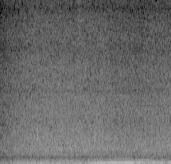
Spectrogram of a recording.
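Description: Outdoor traffic noise: a motor vehicle's engine drone swells and rises slightly in pitch about a second in, over a steady rushing background.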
